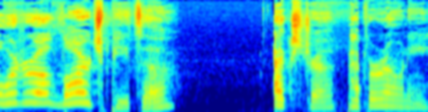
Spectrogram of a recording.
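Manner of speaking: put-on radio DJ announcer delivery. Describing how radio station hosts talk to you, imitating a radio announcer voice. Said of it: "Like that's how they talk to you".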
